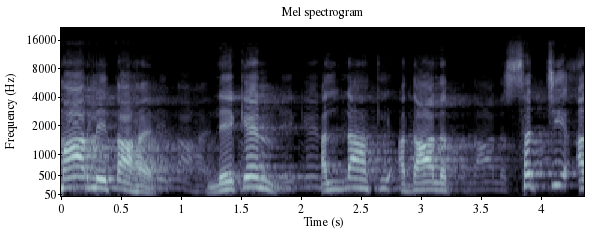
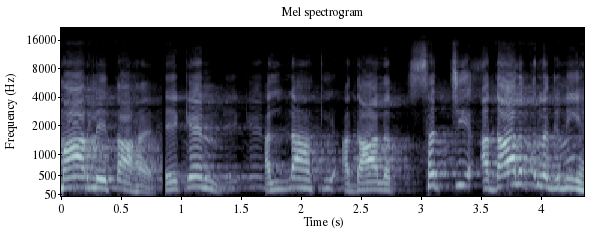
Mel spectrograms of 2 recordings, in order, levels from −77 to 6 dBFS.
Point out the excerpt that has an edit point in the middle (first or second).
second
